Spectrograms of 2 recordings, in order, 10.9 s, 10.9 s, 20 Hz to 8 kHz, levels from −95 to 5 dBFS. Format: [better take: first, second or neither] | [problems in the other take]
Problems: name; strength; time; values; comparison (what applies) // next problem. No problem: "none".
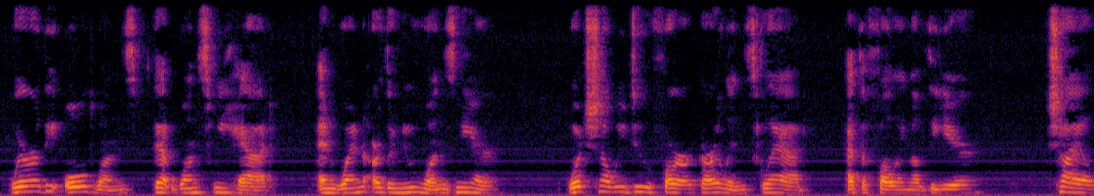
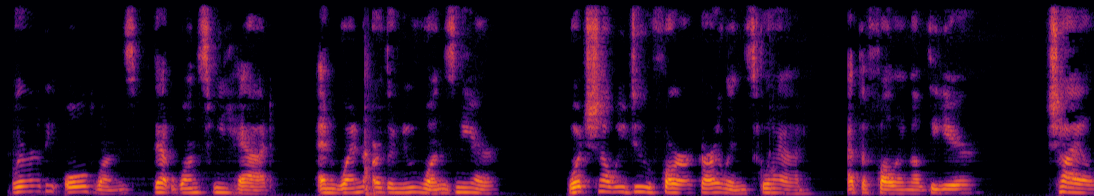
first | noise reduction (neural mask model DeepFilterNet 3)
